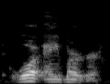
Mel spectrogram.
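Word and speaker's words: Whataburger: Well, let me let me let me say it right. Like the North Carolina people likes it. What a burger.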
